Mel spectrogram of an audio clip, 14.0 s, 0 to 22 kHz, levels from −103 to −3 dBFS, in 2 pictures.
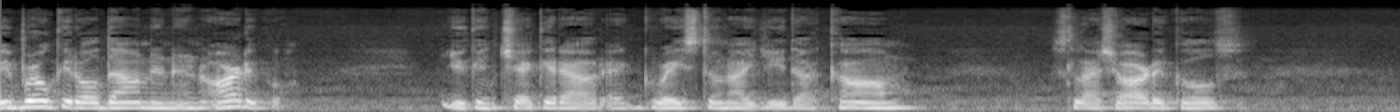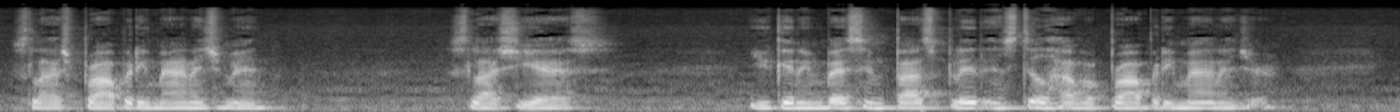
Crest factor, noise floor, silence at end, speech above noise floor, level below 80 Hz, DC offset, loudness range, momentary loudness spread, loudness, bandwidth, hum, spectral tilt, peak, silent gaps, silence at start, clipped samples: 20 dB; -47 dBFS; 0.2 s; 26 dB; -60 dBFS; under 0.1%; 4 LU; 10 LU; -22 LUFS; 15.5 kHz; none; -6.5 dB/octave; -4 dBFS; none; 0 s; under 0.1%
